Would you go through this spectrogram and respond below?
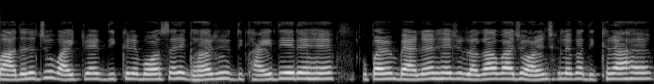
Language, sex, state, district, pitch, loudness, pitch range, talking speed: Hindi, female, Chhattisgarh, Bastar, 255 Hz, -15 LUFS, 240-265 Hz, 340 wpm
